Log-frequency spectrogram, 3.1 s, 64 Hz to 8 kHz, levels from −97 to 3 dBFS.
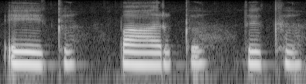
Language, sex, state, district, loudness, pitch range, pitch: Hindi, female, Madhya Pradesh, Bhopal, -17 LUFS, 195-205 Hz, 200 Hz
